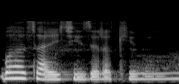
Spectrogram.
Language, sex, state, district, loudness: Hindi, female, Chhattisgarh, Balrampur, -16 LUFS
